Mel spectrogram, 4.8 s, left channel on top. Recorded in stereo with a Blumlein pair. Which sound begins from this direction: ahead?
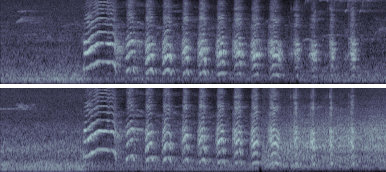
Laughter, at 1.0 s.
